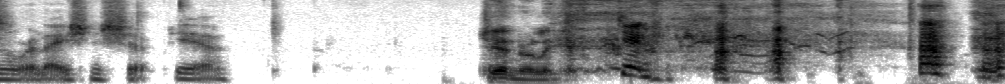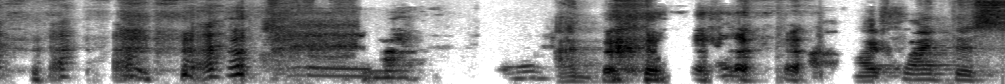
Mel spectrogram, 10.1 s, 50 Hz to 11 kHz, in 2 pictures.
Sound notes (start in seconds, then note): 4.5 laughter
